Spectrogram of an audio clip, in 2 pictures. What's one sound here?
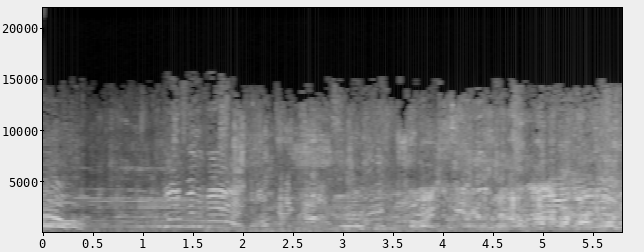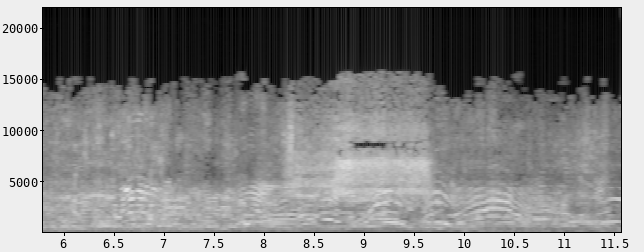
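A large crowd of young people shouts and cheers outdoors, growing louder.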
